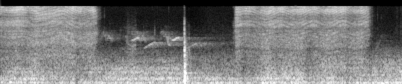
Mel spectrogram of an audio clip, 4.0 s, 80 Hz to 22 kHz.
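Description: Epoxy paraffin sealer, Ultra 4, sprayed generously onto a flat silicone prosthetics mold: two long steady hissing aerosol bursts separated by a short pause with a sharp click, close and loud, no talking.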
